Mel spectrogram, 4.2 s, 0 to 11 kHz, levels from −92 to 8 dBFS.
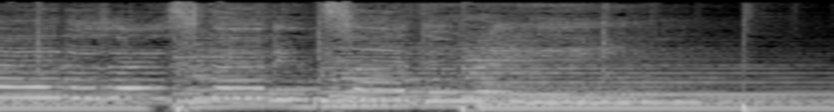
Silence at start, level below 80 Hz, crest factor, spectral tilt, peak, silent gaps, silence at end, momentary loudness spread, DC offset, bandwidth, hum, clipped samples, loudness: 0 s; -30 dBFS; 12 dB; -5.5 dB/octave; -8 dBFS; none; 0 s; 5 LU; under 0.1%; 11 kHz; none; under 0.1%; -21 LUFS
